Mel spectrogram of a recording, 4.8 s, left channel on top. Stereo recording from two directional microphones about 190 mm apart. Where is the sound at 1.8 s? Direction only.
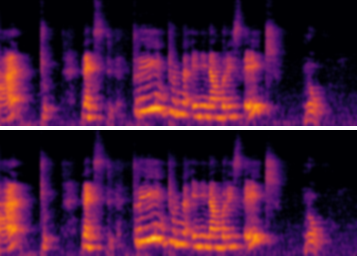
20° right (ahead or behind).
